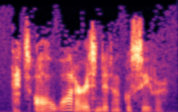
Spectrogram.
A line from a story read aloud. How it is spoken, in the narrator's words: She said in a whisper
